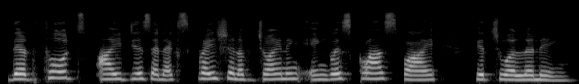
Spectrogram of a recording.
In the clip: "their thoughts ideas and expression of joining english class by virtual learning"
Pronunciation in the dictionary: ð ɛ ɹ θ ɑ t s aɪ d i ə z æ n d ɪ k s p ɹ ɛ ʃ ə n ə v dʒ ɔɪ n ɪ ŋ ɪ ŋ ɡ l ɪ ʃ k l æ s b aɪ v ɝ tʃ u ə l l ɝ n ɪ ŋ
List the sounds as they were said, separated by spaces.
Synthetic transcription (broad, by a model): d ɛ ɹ t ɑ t aɪ d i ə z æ n ɪ k s p ɹ ɛ ʃ ə n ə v dʒ ɔɪ n ɪ ŋ ɪ ŋ ɡ l ɪ ʃ k l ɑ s b aɪ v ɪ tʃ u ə l l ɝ n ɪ ŋ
